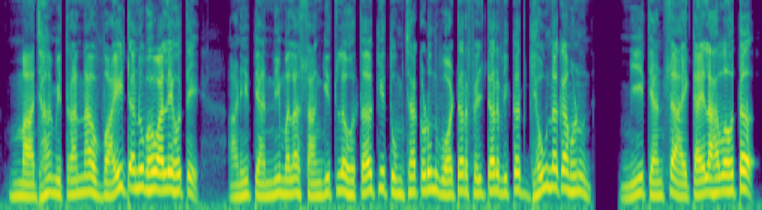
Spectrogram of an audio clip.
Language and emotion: Marathi, disgusted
